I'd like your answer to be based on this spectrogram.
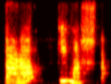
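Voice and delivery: teacher demonstrating কারা কি মাস্তা; modelled phrase. Shown as a demonstration. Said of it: "teacher models Japanese phrase".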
